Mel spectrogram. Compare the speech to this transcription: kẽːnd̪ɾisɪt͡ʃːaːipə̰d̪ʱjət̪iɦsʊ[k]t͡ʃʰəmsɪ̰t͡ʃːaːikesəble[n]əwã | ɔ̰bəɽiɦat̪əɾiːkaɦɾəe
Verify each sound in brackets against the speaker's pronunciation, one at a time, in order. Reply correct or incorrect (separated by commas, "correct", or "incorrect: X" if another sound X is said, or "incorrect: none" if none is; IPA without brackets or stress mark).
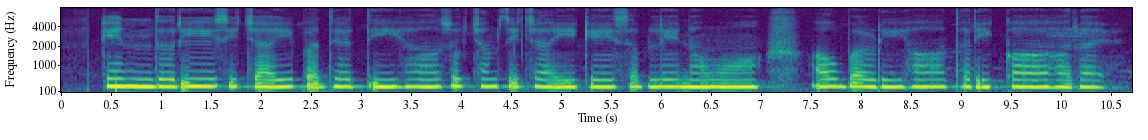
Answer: correct, correct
